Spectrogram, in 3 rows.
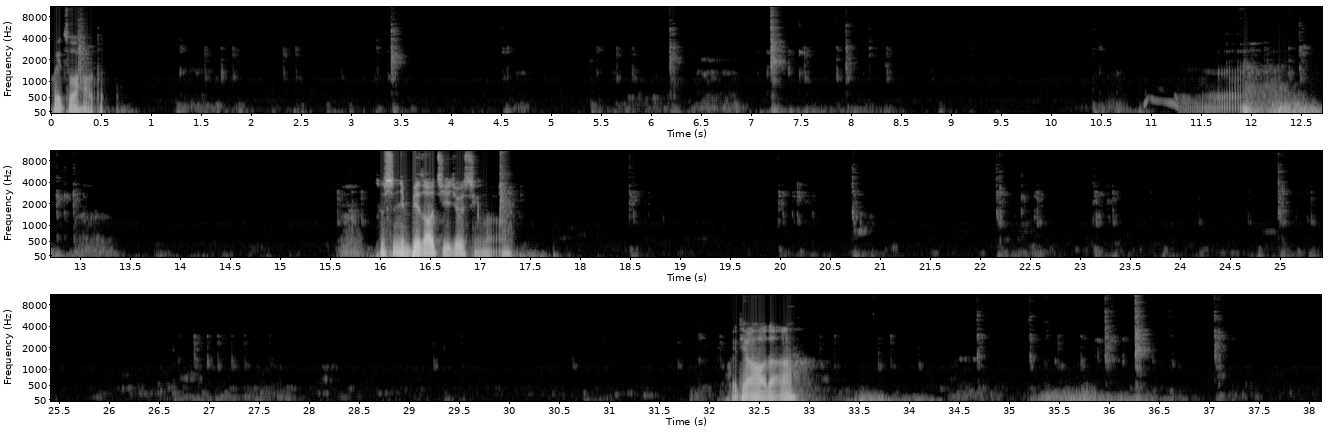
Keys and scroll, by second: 2.7 space, 3.2 ctrl+z, 3.3 space, 4.4 ctrl+z, 6.1-7.9 typing, 8.1 ctrl+z, 12.4 space, 12.7 3, 13.7 3, 16.8-17.6 typing, 18.4 ctrl+z, 19.9 ctrl+z, 20.7 ctrl+z, 20.7 space, 22.3 2, 23.1 ctrl+z, 24.9 space, 34.7-36.6 typing.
